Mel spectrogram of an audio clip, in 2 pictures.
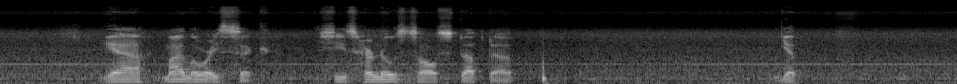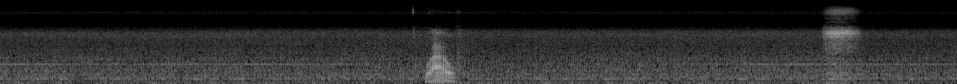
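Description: A man speaks close to a microphone in short bursts, with long pauses.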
